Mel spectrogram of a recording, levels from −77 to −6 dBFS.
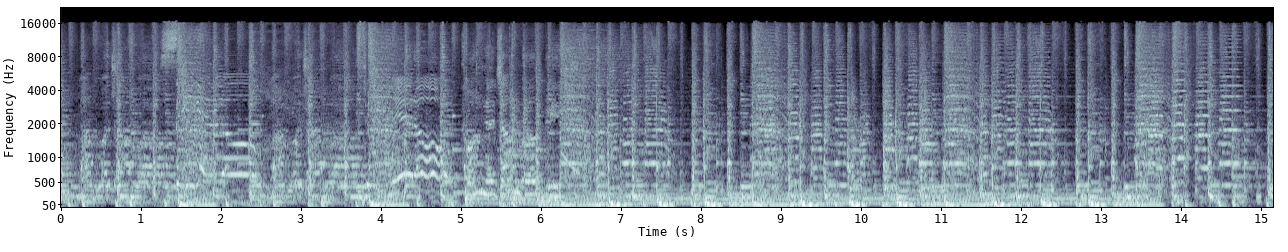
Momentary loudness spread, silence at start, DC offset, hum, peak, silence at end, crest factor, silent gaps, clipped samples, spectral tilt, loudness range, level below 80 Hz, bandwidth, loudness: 4 LU; 0 s; under 0.1%; none; 0 dBFS; 0 s; 14 dB; none; under 0.1%; -4 dB/octave; 1 LU; -20 dBFS; 17 kHz; -14 LUFS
